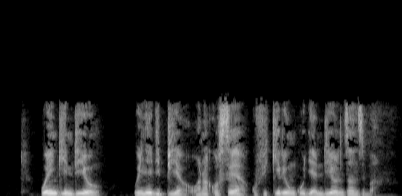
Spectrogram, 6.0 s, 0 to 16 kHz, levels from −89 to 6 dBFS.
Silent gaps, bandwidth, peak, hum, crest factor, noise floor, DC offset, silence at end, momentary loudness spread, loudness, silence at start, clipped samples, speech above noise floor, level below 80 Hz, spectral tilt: none; 8.2 kHz; -2 dBFS; none; 18 dB; -53 dBFS; under 0.1%; 0.45 s; 12 LU; -19 LUFS; 0.6 s; under 0.1%; 35 dB; -56 dBFS; -4.5 dB/octave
